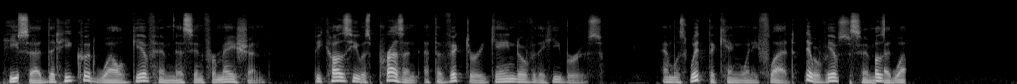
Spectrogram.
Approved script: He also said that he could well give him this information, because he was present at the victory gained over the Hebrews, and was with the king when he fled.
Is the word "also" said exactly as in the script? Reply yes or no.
no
